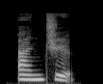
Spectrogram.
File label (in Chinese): "安置", Chinese; 安置 (ān zhì); to help settle down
